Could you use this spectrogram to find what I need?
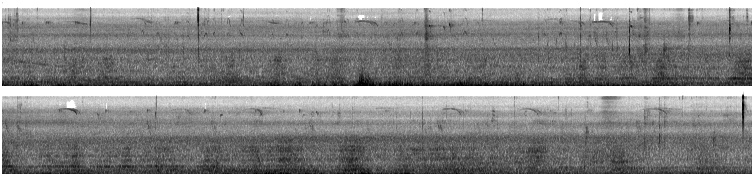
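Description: A jet airplane rumbles steadily overhead.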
